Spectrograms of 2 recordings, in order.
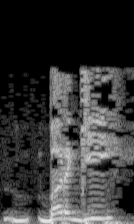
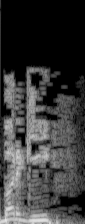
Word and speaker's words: Buttigieg: Buttigieg, that's the way they say his name, Buttigieg, he's now superseding.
